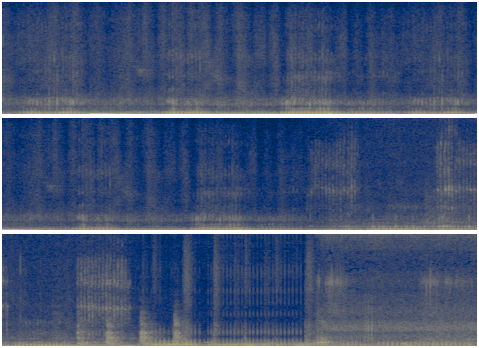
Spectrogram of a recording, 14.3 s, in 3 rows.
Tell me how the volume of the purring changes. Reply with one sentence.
The loudness of the purring goes down, then up.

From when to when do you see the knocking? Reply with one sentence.
You can hear the knocking from 10.2 to 11.4 s.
